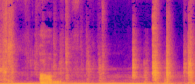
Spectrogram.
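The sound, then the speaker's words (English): A puppy lets out a short, high whimper, followed by quick breathy panting bursts, all over a steady low hum. “Okay, just me and some puppies.”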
